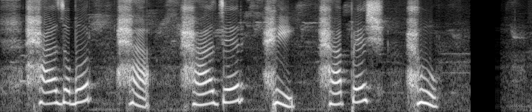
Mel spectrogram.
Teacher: লম্বা হা উচ্চারণের সময় গলায় শো শো শব্দ হবে। · লম্বা হা উচ্চারণ হবে হলকের মধ্যখান থেকে এবং একটু বাতাস বের করে দিতে হবে।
